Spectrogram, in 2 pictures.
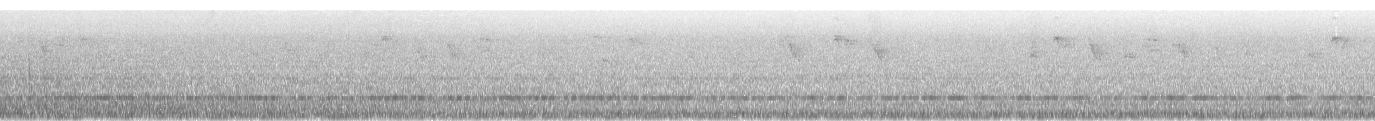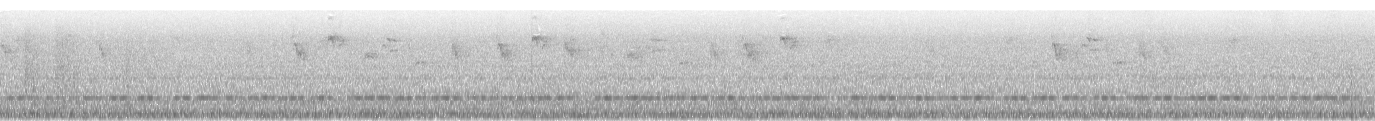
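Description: Electric air blower running steadily, a constant whine over a rushing of air, as it pumps air into a vinyl inflatable bouncy castle.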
